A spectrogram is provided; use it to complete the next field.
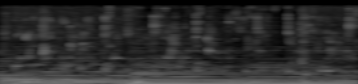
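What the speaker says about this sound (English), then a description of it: "Empty the water from the bag into the toilet by releasing the clamp" Water from a urinary drainage bag pours and splashes steadily into a toilet, a soft continuous trickling stream heard up close and fairly quiet.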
